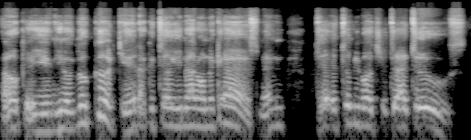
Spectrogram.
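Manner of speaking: put-on high-pitched executive voice; Johnny Laurinaitis. Talent boss sizing up a rookie in his office, imitated.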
